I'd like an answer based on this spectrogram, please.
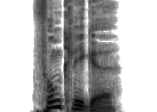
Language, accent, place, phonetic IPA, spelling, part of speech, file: German, Germany, Berlin, [ˈfʊŋklɪɡə], funklige, adjective, De-funklige.ogg
- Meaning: inflection of funklig: 1. strong/mixed nominative/accusative feminine singular 2. strong nominative/accusative plural 3. weak nominative all-gender singular 4. weak accusative feminine/neuter singular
